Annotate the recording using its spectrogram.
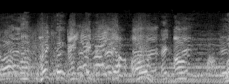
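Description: Several voices chattering and calling out at once, in short overlapping rising-and-falling cries.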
